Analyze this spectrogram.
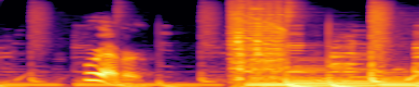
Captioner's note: TV Static SFX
